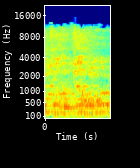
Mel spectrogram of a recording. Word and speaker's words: Thoreau: Ah, ça s'écrit T-H-O-R-E-A-U. nom français. Oui, c'est Taureau, mais avec Taureau, c'est un nom français en fait.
